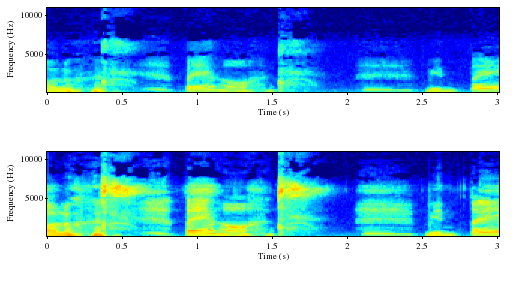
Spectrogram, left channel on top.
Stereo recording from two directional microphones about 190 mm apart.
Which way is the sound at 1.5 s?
25° right (ahead or behind).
